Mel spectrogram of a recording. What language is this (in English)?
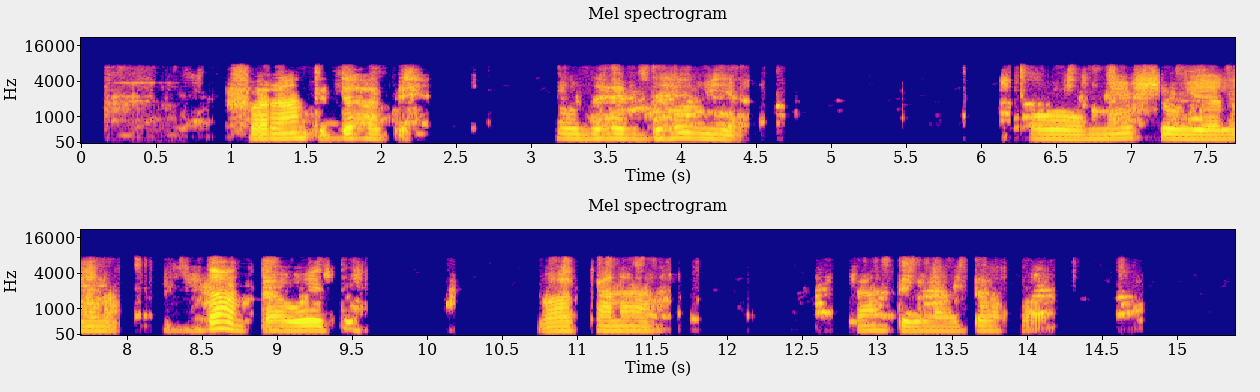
Somali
